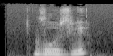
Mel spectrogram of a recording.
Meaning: beside, by, near
- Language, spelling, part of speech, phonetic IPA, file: Russian, возле, preposition, [ˈvoz⁽ʲ⁾lʲe], Ru-возле.ogg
